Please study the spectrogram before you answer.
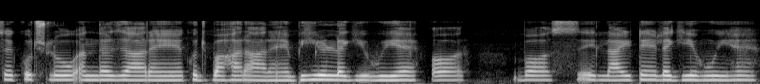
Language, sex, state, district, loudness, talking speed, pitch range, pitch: Hindi, female, Bihar, Madhepura, -15 LUFS, 180 wpm, 200-205 Hz, 200 Hz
